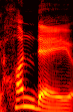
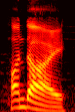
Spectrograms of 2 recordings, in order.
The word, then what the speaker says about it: Hyundai: So um Hyundai that we say Hyundai here instead of Hyundai uh like it's spelled in Hungle is uh the I was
